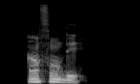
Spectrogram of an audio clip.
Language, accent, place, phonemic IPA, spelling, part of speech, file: French, France, Lyon, /ɛ̃.fɔ̃.de/, infondé, adjective, LL-Q150 (fra)-infondé.wav
- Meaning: unfounded, baseless, groundless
